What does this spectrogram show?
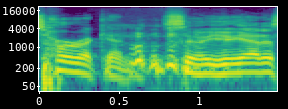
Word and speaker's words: Hurricane: of you who are not local it's not pronounced hurricane it's her it's hurricane so you gotta say it the right way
